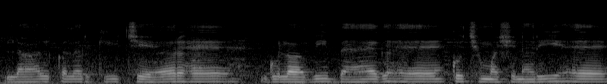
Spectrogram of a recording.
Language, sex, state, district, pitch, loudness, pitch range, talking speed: Hindi, male, Maharashtra, Chandrapur, 125 Hz, -36 LUFS, 120-130 Hz, 110 wpm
